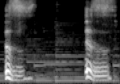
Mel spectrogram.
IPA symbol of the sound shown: ðz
